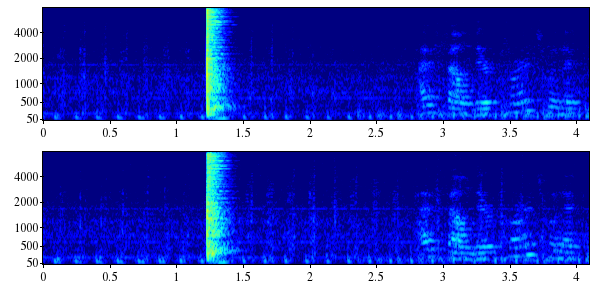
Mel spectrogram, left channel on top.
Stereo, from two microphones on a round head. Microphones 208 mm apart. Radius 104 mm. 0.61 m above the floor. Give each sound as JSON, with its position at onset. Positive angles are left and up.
{"t": 1.2, "sound": "breaking glass", "side_deg": 40, "distance_m": 0.5}
{"t": 2.8, "sound": "a woman speaking", "side_deg": 60, "distance_m": 1.8}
